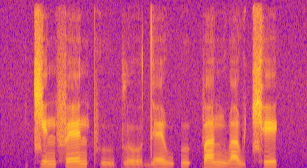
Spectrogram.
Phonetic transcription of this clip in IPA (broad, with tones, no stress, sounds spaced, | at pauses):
t͡ɕ e˥˩ n f ɛː˥˩ n pʰ uː˩˦ p l oː˨˩ d ɛː˦˥ w ʔ u˥˩ ʔ p a˥˩ n w a˧ w t͡ɕʰ e˥˩ k̚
